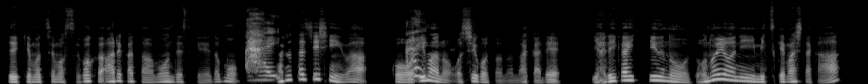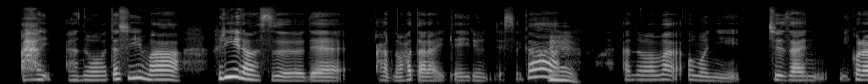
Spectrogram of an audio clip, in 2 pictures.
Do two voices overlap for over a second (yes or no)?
no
